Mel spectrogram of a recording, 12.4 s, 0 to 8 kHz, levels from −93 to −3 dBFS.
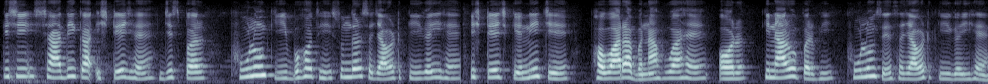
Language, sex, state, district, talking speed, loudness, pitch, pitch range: Hindi, female, Uttar Pradesh, Jyotiba Phule Nagar, 160 wpm, -23 LUFS, 225 Hz, 210-255 Hz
